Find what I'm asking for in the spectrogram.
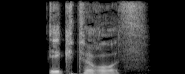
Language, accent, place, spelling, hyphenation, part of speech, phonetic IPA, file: German, Germany, Berlin, Ikterus, Ik‧te‧rus, noun, [ˈɪkteʁʊs], De-Ikterus.ogg
- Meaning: jaundice (morbid condition)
